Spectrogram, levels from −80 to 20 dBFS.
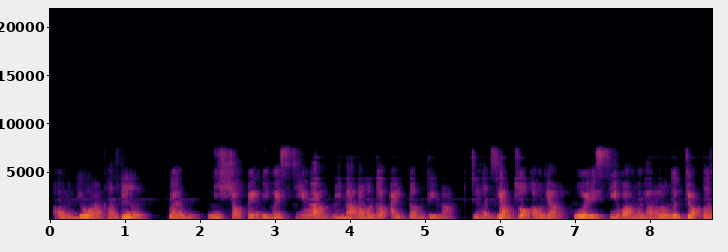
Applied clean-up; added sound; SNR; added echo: neural mask model DeepFilterNet 3.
